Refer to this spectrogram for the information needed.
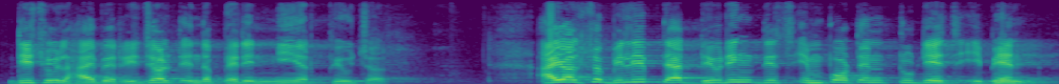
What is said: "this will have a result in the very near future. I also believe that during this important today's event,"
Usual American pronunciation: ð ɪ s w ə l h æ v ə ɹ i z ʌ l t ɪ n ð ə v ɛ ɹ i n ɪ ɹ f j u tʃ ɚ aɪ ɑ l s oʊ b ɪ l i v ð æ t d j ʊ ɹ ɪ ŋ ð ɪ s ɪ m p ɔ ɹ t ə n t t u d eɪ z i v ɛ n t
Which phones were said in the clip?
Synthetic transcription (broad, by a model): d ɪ s w ə l h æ b ə ɹ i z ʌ l t ɪ n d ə b ɛ ɹ i n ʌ ɹ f j u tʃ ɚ aɪ ɑ l s oʊ b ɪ l i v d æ t d j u ɹ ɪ ŋ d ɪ s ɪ m p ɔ ɹ t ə n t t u d eɪ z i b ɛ n t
